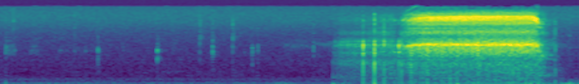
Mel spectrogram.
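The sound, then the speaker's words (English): A soft airy hiss builds up, then turns into a steady, high-pitched whistle with a bright overtone from a vape mod, holding for about a second and a half before cutting off with a thump. “And then it whistles.”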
